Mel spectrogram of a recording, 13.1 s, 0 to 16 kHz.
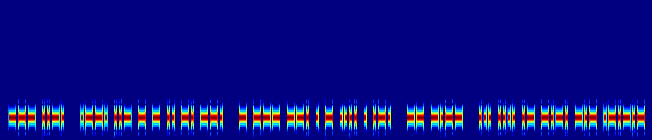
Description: Morse code, heard as a keyed tone, about 25 wpm, 600 Hz. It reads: OF PUTTING TOGETHER MY SHACK.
